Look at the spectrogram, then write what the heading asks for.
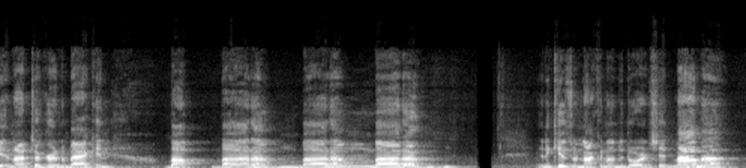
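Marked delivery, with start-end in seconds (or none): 1.7-4.6 rhythmic mock thumping. Sex sound effect. 6.7-7.4 put-on high, loud kid calling mom; child's shout. Kids knocking on bedroom door, high loud child call.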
